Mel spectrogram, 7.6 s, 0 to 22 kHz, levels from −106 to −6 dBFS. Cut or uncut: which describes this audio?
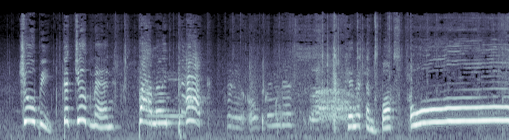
cut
